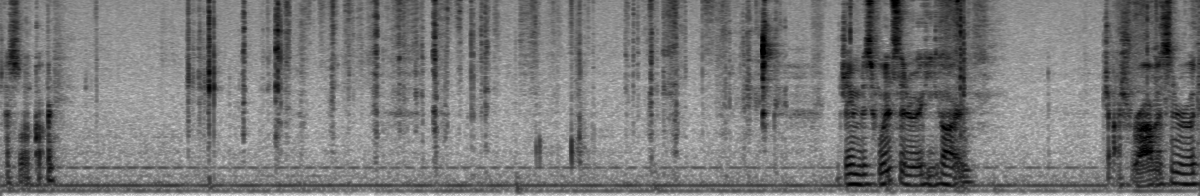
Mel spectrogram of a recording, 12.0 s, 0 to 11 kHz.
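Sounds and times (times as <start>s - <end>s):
faint low hum: 0.0s - 12.0s
trading cards handled and flipped: 1.7s - 8.6s, 9.3s - 9.8s.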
